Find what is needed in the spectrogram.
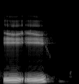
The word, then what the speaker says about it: Yi Yi: And I know one of the movies, it's a pretty famous one called EE. It's spelled Y-I-Y-I.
